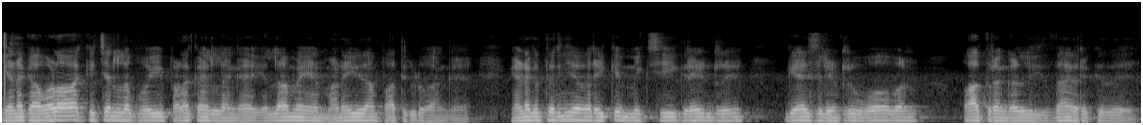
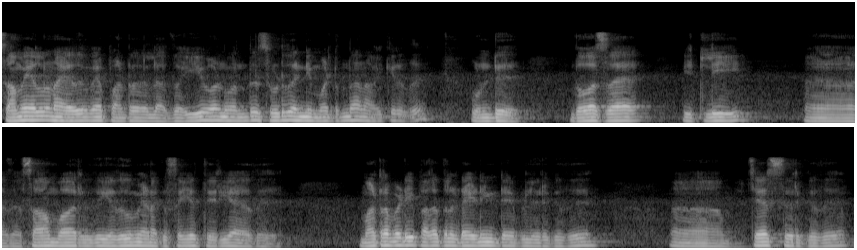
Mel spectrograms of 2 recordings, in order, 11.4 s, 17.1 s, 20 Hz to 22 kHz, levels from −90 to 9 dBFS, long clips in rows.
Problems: background sounds at intervals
